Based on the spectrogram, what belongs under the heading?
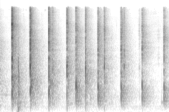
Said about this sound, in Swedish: Jag vet inte vad vi applåderade egentligen åt, om det var din omtagningen eller om det var faktiskt att du är här.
